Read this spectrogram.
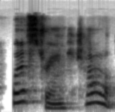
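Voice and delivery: put-on wondering aloud at an odd child; disapproving villagers. A narrator's reading. Villagers passing a strange child, disapproving. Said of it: "they would say".

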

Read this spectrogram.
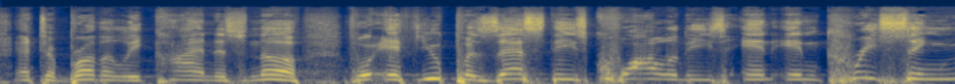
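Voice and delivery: high-pitched, driving sermon delivery; impassioned preaching. Real, not acted. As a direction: preach it with rising force through the scripture.

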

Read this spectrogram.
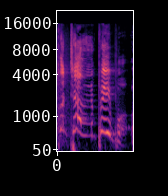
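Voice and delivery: high, loud mock scold; playful loud scolding. Real, not acted. Co-host scolding him for telling listeners, high loud playful shout. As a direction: shush him loudly with a laugh.

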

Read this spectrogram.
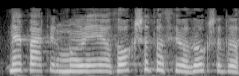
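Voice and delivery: high cheerful reply. Retold or imitated. Giorgos voiced again.

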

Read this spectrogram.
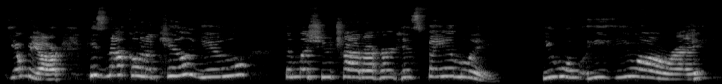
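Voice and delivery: high, soothing voice for the scared butler; high reassurance. Pretend. Nathan's player calming the scared butler, high and soothing. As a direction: coax him gently in a high voice. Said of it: "The butler is just totally like".

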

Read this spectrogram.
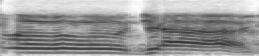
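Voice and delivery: loud, drawn-out drill call; called-out command. Real, not acted. Instructor slowing the class after a sprint, loud called-out command. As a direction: project it over the exercising class. Calling a change of drill pace.

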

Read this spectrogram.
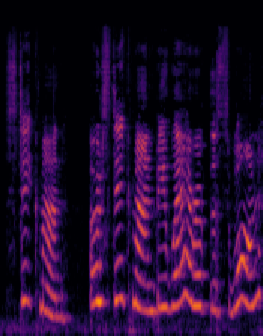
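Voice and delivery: warning refrain. A narrator's reading. Narrator warning the floating Stickman, calling.

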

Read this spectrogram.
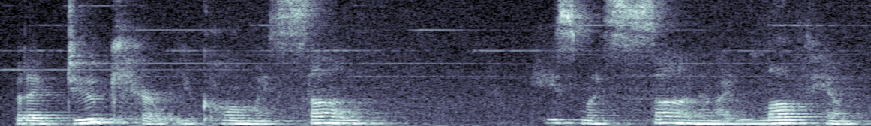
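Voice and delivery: a hint of a quiet, caring mom; mother's gentle voice. Mother gently scolding daughter.

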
